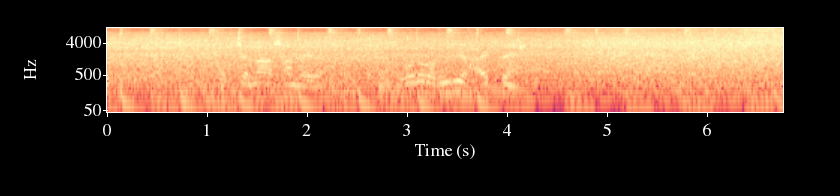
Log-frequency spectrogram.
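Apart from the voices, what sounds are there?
fast-flowing mountain river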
